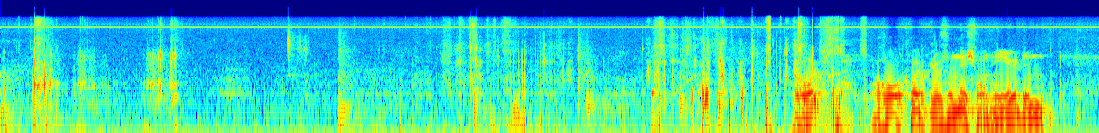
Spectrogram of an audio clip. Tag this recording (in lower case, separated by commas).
speech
